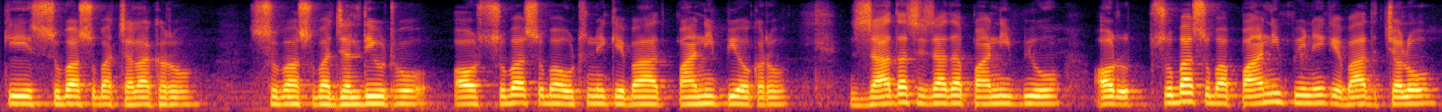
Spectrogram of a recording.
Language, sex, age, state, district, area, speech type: Urdu, male, 18-30, Uttar Pradesh, Siddharthnagar, rural, spontaneous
